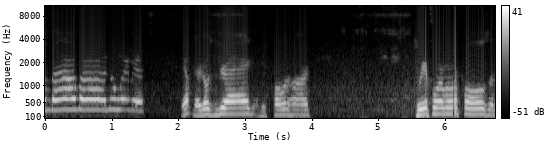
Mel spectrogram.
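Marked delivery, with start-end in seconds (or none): 0.0-1.5 higher, pleading fish voice; hooked fish pleading. Acted. Angler voicing the hooked trout, higher mock plea. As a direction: play the fish begging to be let go. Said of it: "And then he's gonna say".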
